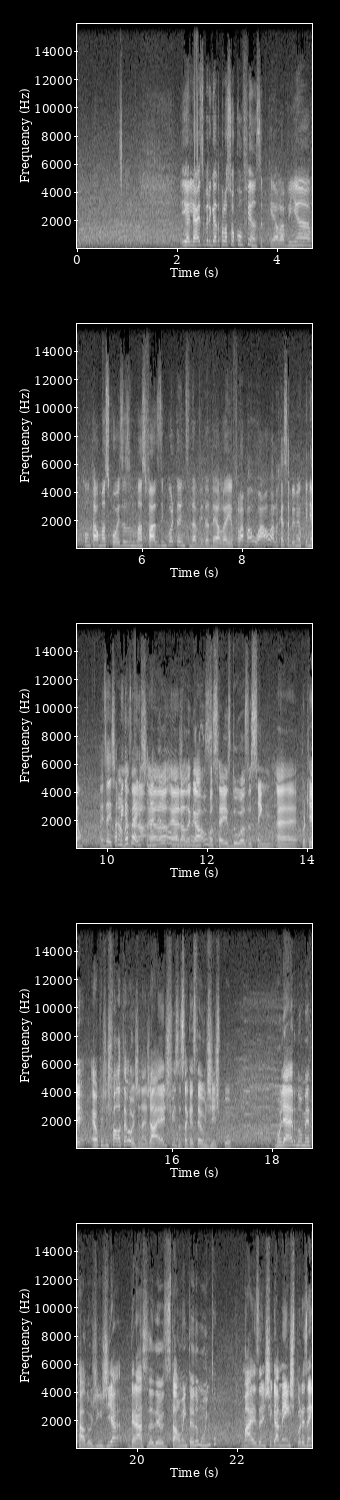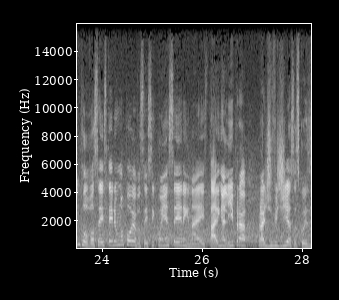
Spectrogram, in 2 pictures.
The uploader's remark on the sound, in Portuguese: gravado direto da Expert XP 2023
